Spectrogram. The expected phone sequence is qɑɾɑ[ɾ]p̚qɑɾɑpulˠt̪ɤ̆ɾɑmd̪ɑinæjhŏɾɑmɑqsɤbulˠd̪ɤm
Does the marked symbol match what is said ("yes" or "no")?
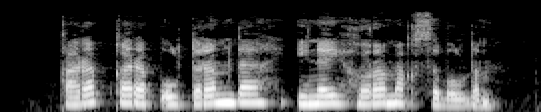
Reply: no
